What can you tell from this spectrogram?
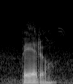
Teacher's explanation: That R in the middle of the word is more just like a T, like a tap on the on the roof of your mouth.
